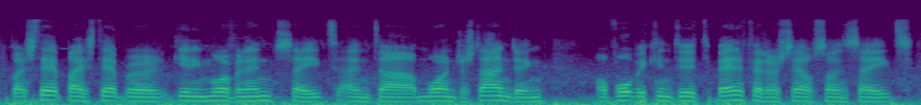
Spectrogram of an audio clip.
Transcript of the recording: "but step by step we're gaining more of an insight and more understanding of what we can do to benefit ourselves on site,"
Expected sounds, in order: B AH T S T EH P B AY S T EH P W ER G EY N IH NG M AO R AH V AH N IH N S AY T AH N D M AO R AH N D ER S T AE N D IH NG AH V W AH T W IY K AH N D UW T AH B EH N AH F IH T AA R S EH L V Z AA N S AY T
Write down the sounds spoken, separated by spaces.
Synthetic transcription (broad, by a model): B AH T S T EH P B AY S T EH P W ER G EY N IH NG M AO R AH V AH N IH N S AY T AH N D M AO R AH N D ER S T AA N D IH NG AH V W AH T W IY K AH N D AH T AH B EH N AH F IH T AA R S EH L V Z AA N S AY T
